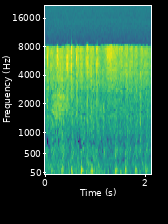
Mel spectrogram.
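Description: MONO non-PVC plastic eraser rubbing over pencil lines on paper: faint, quick, uneven scrubbing strokes.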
